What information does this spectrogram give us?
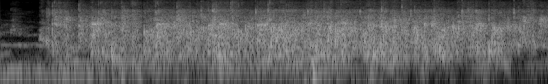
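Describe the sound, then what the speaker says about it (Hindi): Dense, steady applause from a crowd at a religious gathering, many hands clapping at once for nearly three seconds after a brief quiet start. "जोर से ताली बजाओ"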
